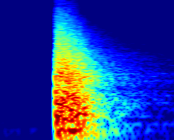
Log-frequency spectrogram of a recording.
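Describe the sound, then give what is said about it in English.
A single revolver gunshot: one loud, sharp crack that starts suddenly out of silence and then decays in a fading rumble. “He took a revolver from his pocket and shot himself through the mouth.”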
